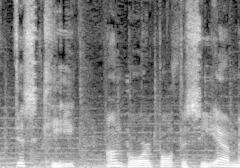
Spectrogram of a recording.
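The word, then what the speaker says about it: DSKY: as the D s KY pronounced disc II on board both the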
